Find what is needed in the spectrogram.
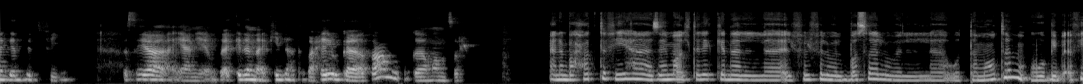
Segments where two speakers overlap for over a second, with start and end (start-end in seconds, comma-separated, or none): none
